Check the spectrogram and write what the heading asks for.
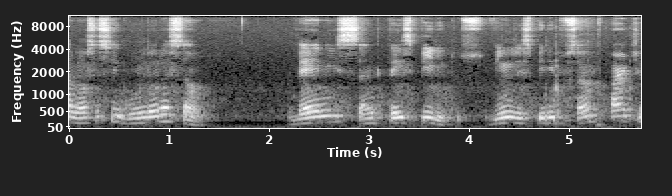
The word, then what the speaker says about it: Sancte: A letra C aqui, Sancte, ela deve ser lida não forçadamente, nem rapidamente demasiado. Sancte não é assim, nem sancte, como se não existisse.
